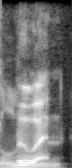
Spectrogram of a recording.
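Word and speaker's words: 六安: The correct historical pronunciation of that specific character in this context is Liu'an.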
